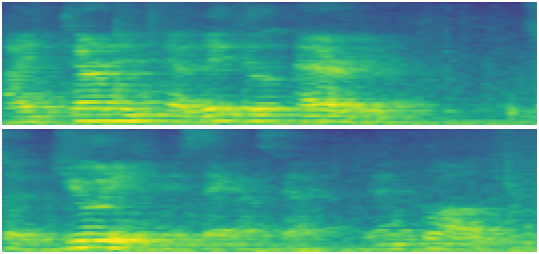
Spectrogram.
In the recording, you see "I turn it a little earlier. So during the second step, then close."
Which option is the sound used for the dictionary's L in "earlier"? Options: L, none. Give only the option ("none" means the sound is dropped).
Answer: none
